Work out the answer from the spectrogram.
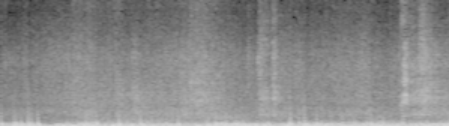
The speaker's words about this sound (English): Make the wind go away.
